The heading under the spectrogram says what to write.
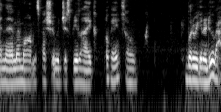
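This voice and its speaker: Somewhat breathy and monotone, a woman speaks at a fairly quick pace, her sound dry and close with no echo. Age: 20s. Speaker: spiritual life coach. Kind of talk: podcast monologue. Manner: casual, filler-heavy.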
